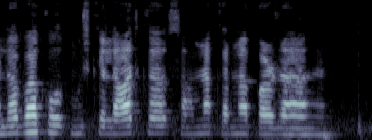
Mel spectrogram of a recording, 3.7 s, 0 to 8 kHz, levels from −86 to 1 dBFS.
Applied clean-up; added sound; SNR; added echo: none; none; none; none.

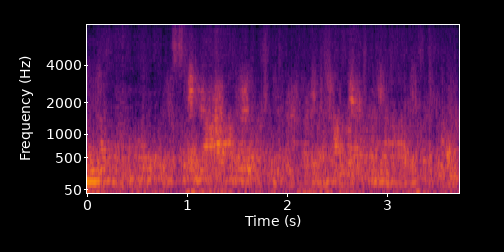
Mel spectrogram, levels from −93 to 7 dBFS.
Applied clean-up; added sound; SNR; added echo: neural separator model SepFormer DNS4.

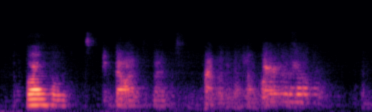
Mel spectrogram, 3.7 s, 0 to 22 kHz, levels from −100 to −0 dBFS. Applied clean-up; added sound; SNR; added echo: neural mask model DeepFilterNet 3.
